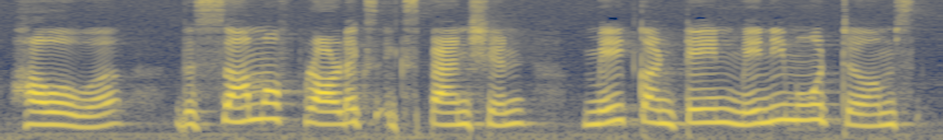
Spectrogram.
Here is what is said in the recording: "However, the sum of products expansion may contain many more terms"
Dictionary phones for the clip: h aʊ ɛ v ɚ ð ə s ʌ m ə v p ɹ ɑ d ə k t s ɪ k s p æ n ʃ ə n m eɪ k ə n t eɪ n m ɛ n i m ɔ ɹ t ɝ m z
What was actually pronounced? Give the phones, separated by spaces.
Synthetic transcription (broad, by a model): h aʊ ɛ v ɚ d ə s ʌ m ə v p ɹ ɑ d ə k t s ɪ k s p æ n ʃ ə n m eɪ k ə n t eɪ n m ɛ n i m ɔ ɹ t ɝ m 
